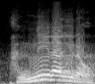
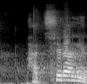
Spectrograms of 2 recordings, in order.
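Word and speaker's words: 밭이랑: 반니랑이라고 발음하잖아. 왜 반니랑이라고 발음하냐면 이거 연음을 해버리고 구개음화를 적용하면 바치랑이 된다고 했지.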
